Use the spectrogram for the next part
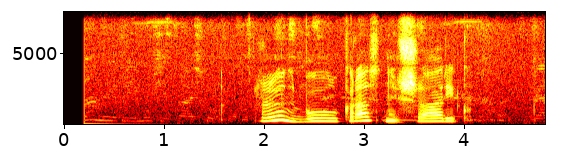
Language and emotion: Russian, sad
